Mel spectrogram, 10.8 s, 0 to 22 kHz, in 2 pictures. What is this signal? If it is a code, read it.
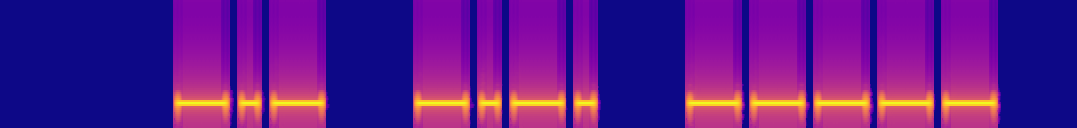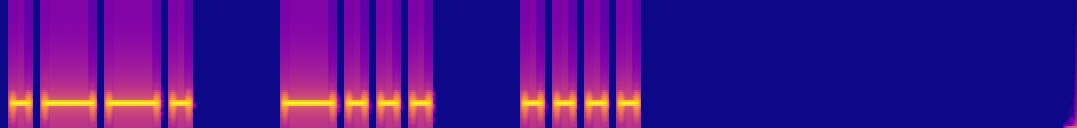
Morse code, heard as a keyed tone, about 16 wpm, spaced as for 11 wpm, 700 Hz. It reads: KC0PBH
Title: USA Call Signs - 2x Character Spacing - 15wpm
